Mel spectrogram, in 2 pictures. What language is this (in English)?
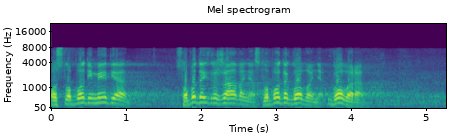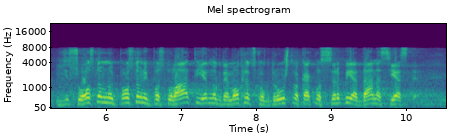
Serbian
